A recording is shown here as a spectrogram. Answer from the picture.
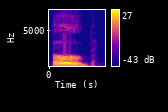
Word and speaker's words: herb: um herb herb herb why don't we say the h well it's a french loan word well yeah but it's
